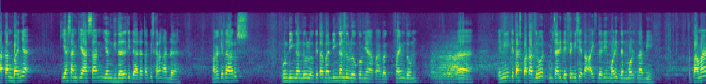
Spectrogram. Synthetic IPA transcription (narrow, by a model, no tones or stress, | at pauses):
ʔakanbaɲaʔ | kijasankiasanjaŋdidalɪlt̪idakadat̪apisə̥kaɾaŋada | mʔakakit̪aɦaɾʊs | rundiŋkandulukit̪abandiŋkanduluhukʊmɲaːpabafaɪmt̪ʊm | naḭnikit̪asə̥pakat̪̚duluməɲt͡ʃaɾidefinisit̪aŋaɪfdaɾimolɪt̪̚danmolɪt̪̚nabi | pərt̪ama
